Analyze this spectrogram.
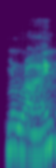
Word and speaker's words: Merijn: name a lot of people just we can't pronounce it so welcome to Marine did I say that right yeah that's correct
